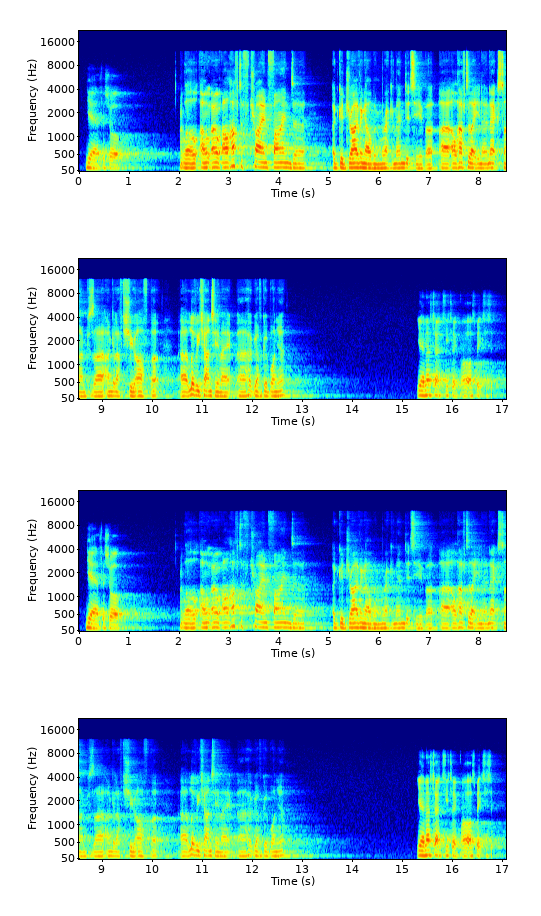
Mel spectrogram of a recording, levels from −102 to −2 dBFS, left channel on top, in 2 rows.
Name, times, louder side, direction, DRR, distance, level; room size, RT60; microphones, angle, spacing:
voice 1, 0.1-0.8 15.3-16.8, right 2 dB, 25° right, 12 dB, 0.4 m, -27 dB
voice 2, 2.0-4.5 5.1-10.2 10.5-12.7, left 5 dB, 40° left, 15 dB, 0.3 m, -26 dB
14.5 x 9.2 x 7.5 m, 2.3 s
head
